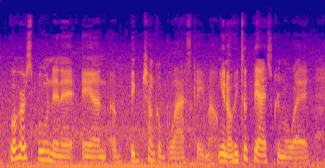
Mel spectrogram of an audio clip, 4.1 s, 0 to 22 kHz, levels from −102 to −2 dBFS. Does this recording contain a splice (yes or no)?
yes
